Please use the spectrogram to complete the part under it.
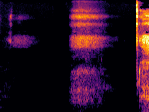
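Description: A slow, deep breath taken during a yoga stretch, heard as a soft airy inhale followed by a longer exhale and the start of another breath, close and quiet with no talking.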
